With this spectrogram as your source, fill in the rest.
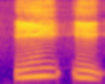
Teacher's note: तालू के पास जा रहा है टच नहीं हो रहा ये ध्यान रखना है ई ई इसलिए इसको क्या कहेंगे तालब · ई तालु के पास जा रहा है, टच नहीं हो रहा है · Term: तालवे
